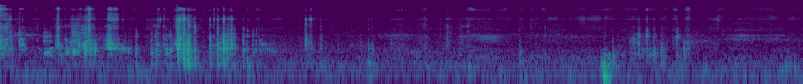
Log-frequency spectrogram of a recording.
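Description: Roof-rack crossbar clamp's tightening knob turned by hand against its rail fitting, giving a run of small clicks and rattles in the first couple of seconds and another brief cluster about six seconds in.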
